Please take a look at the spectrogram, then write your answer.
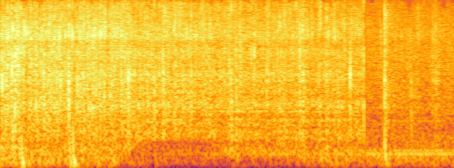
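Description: Chopped red pepper, carrots and onion sizzle and crackle steadily in a hot pan, with occasional stirring scrapes and a brief clatter near the end.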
